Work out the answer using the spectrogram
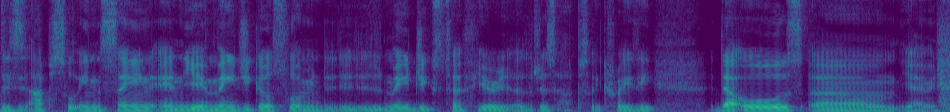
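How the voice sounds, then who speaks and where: A young man with a French accent talks quickly and casually on a live stream from his desk. His lowish voice has a gravelly fry, and he gets excitable, repeating himself and restarting his sentences. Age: young adult. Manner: excitable, repeats "absolutely insane", many restarts. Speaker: crypto chart analyst streamer.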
